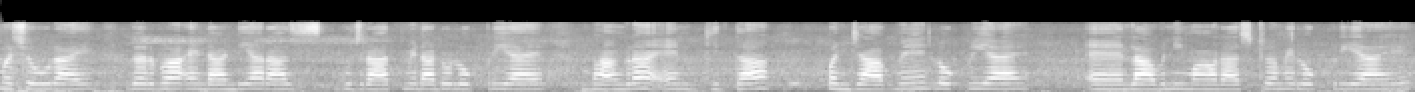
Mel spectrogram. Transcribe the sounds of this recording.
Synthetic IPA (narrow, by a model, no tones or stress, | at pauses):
mɐʃɦuːɾaːɦeɡɐɾbʱaɛ̃ːɗãːɳɖijaɾaːd͡ʑ | ɡʊd͡ʑɾaːt̪mẽɗaːɖʱoloːk̚pɾijaːɦe | bʱãːŋɡɽaɛ̃ːnɡɪd̪ʱːa | pɐ̃ɲd͡ʑaːbmẽloːk̚pɾiːaːɦe | ɛ̃ːlaːʋnimɐɦaɾaːʃʈɾəmẽloːkpɾiːaːɦeː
